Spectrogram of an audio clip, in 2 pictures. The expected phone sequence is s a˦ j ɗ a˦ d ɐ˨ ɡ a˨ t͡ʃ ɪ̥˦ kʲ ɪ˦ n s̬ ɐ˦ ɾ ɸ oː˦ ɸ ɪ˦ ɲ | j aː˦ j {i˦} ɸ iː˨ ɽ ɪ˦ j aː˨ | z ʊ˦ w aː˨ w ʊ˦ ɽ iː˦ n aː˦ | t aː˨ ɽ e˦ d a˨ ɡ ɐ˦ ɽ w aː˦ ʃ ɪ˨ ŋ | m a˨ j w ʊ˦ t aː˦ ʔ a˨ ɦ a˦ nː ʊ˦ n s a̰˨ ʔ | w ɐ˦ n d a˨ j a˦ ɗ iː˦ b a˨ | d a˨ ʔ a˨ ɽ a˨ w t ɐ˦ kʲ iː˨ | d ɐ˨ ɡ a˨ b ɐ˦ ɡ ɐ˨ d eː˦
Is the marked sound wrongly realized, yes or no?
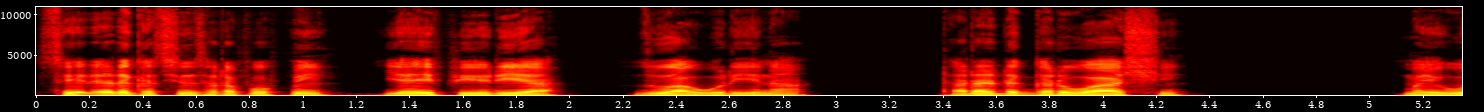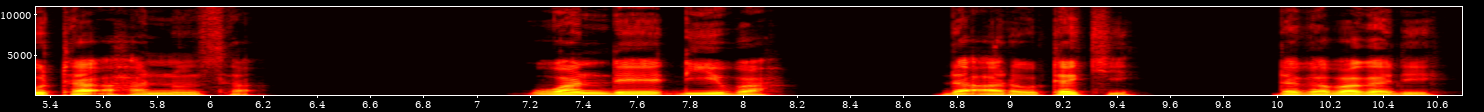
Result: no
